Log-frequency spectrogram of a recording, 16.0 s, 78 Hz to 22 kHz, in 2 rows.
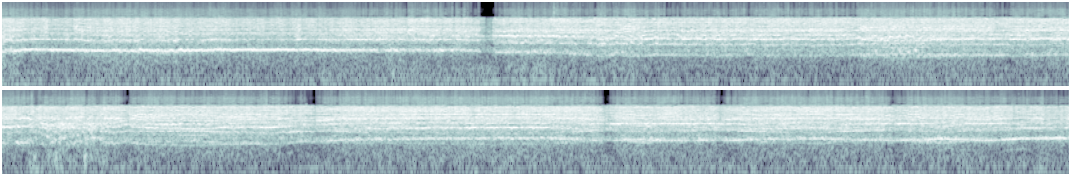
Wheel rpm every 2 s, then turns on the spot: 220, 230, 180, 160, 170, 180, 200, 200.
none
